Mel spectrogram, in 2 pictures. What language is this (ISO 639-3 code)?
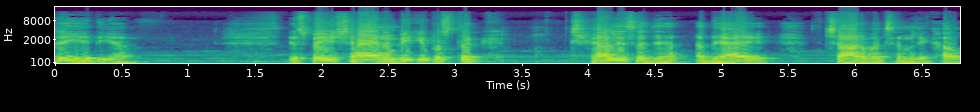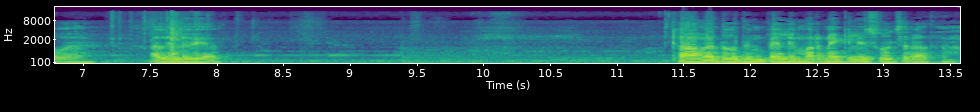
hin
